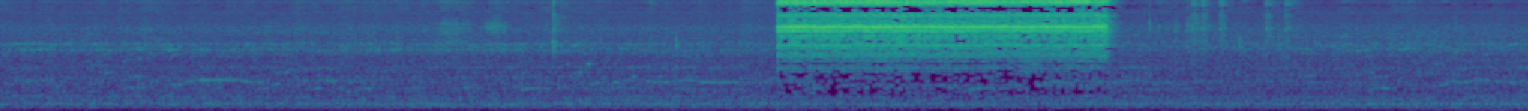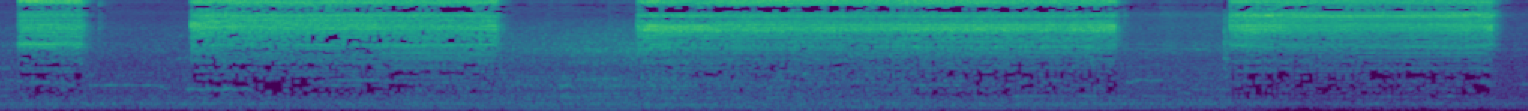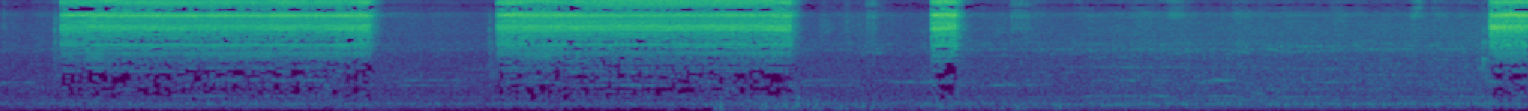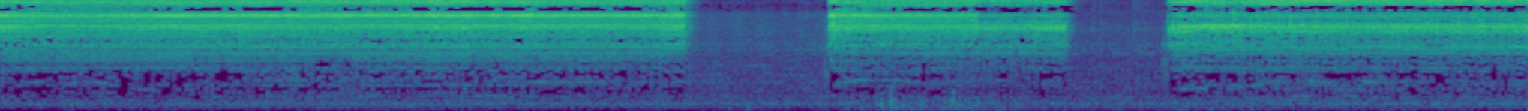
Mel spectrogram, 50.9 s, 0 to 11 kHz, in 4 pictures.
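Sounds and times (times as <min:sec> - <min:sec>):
tattoo machine buzzing: 0:06.5 - 0:09.4, 0:12.9 - 0:13.6, 0:14.3 - 0:17.0, 0:18.0 - 0:22.2, 0:23.0 - 0:25.3, 0:26.0 - 0:28.7, 0:29.6 - 0:32.2, 0:33.2 - 0:33.6, 0:37.8 - 0:44.0, 0:45.1 - 0:47.2, 0:47.9 - 0:50.9.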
